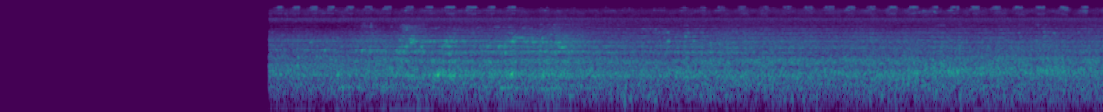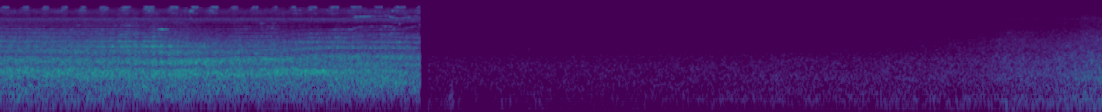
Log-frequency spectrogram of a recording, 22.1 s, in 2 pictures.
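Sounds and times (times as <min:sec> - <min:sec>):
train wheels on rails: 0:02.7 - 0:15.2.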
